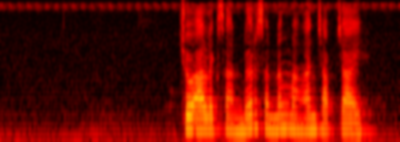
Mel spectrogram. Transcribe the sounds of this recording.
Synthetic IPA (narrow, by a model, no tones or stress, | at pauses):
d̥ʒ̥o̤alɛksandərsənəŋmaŋant͡ʃap̚t͡ʃae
